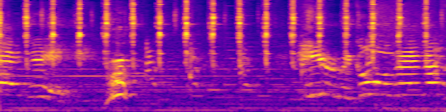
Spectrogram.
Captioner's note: dog barking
